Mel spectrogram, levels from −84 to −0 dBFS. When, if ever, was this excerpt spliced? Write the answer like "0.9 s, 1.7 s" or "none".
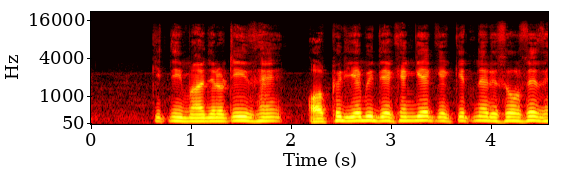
2.0 s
